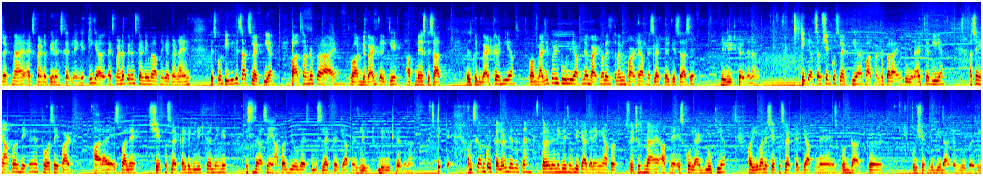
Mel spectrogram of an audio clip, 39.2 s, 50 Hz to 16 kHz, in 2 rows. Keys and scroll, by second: 15.5 ctrl+a, 22.0 ctrl+x, 26.5 ctrl+x.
